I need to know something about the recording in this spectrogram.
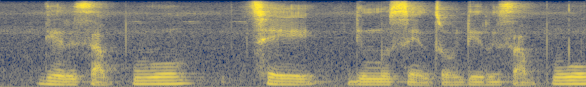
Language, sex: Tswana, male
